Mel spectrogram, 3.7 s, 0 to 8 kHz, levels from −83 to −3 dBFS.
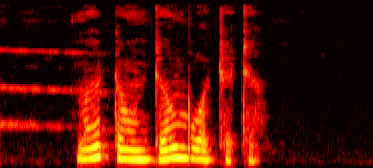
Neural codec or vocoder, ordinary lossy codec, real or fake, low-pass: vocoder, 22.05 kHz, 80 mel bands, Vocos; MP3, 64 kbps; fake; 7.2 kHz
